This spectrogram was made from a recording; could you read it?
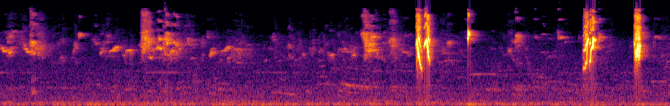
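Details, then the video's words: Lovebirds twittering softly at first, then giving several loud shrill chirps in the second half, no other sounds. "Love birds Sounds | lovebirds chirping sounds"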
